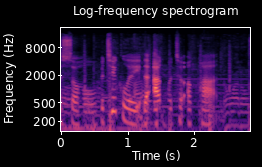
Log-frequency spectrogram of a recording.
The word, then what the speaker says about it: Okap: pronounce these, you got to emphasize the second half.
